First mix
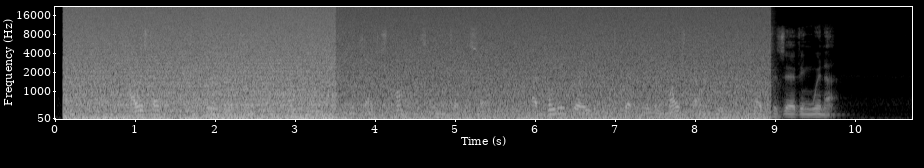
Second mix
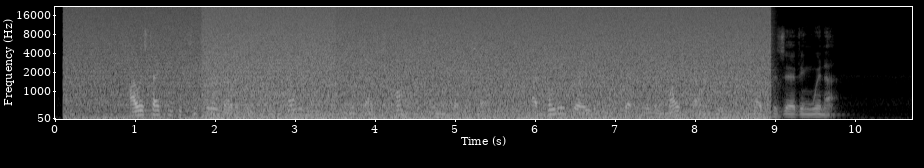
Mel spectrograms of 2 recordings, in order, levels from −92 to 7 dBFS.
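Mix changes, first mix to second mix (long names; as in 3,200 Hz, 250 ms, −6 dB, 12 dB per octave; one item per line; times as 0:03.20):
speech: add bass and treble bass +2 dB, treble −9 dB
first sound −10.0 dB
master: add tilt shelving filter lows −3.5 dB, about 920 Hz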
